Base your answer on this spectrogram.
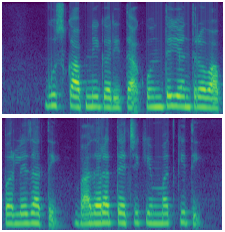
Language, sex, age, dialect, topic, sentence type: Marathi, female, 25-30, Northern Konkan, agriculture, question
